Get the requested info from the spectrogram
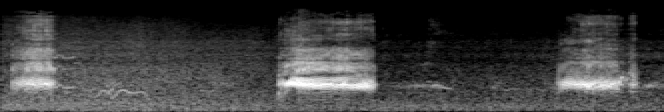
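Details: Seal pups on a beach give three loud, wailing harmonic calls, each lasting about half a second to a second, spaced roughly three seconds apart, over a steady wash of breaking waves.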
